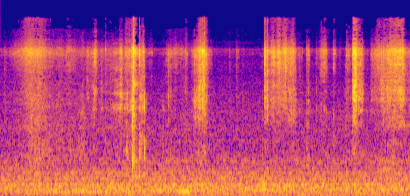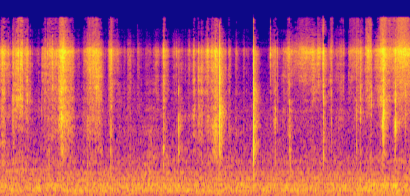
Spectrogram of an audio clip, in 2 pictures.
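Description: Origami paper rustling and crinkling as hands open a folded paper envelope, slip a folded banknote inside and press the flaps flat, with short irregular crackles and sharp little clicks throughout.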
